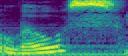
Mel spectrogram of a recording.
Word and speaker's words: Laos: Now, they immigrated from Laos. Is that how you say it? Laos? – Yeah, Laos.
